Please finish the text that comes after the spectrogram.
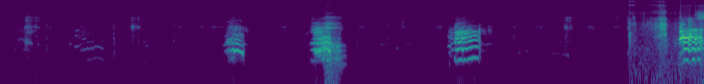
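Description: A tethered goat bleats outdoors, several separate loud wavering calls spaced a few seconds apart amid near silence, with a brief voice and rustle at the end.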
